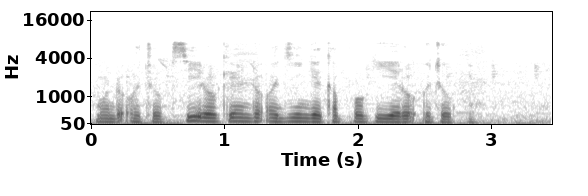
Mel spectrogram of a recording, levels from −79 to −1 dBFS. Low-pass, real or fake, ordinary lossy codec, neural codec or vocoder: 7.2 kHz; real; none; none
